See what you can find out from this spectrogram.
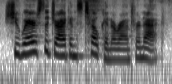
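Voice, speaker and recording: Woman, higher-pitched voice, scripted narration, screenplay stage directions. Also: animated, brisk, fairly bright tone.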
